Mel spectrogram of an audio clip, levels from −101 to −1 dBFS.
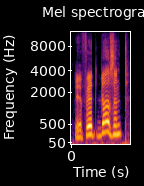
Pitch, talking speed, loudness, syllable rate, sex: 210 Hz, 150 wpm, -14 LUFS, 2.9 syllables/s, male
